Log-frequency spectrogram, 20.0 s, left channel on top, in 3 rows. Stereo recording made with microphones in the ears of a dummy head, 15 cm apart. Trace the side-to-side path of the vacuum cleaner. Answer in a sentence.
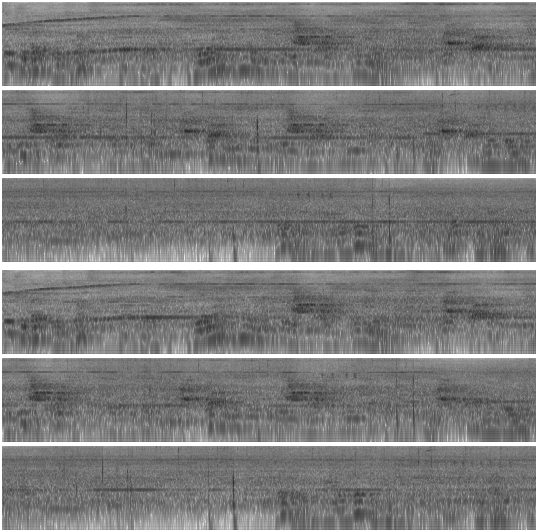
In this clip you hear the vacuum cleaner move from right to left and back again.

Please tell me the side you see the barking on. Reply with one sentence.
You can hear the barking on the right.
